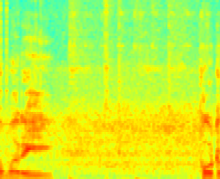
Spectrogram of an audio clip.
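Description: A man's voice for the first half second, then a steady, quieter background hiss with a low rumble.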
